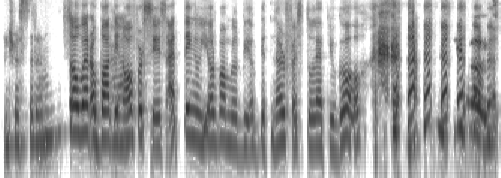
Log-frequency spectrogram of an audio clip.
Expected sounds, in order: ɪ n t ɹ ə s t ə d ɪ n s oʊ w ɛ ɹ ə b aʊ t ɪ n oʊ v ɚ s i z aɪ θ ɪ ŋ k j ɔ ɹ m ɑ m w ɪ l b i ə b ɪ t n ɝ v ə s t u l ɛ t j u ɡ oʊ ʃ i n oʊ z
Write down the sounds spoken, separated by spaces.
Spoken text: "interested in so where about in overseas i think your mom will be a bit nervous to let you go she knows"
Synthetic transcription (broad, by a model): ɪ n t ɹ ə s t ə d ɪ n s oʊ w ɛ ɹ ə b aʊ t ɪ n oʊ f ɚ s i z aɪ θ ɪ ŋ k j ɔ ɹ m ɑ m w ɪ l b i ə b ɪ t n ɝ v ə s t u l ɛ t j u ɡ oʊ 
